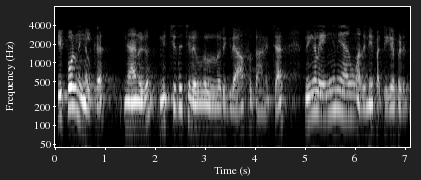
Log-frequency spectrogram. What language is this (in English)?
Malayalam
